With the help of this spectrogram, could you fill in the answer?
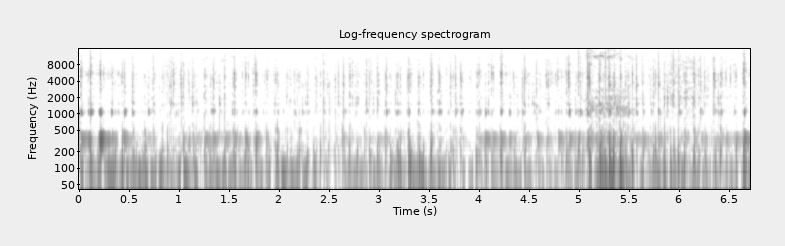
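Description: A hard plastic water bottle is tapped in a quick, continuous series of soft, dull taps that are mostly low and thuddy. A steady faint tone hums underneath throughout, and the tapping grows briefly louder and denser around the five-second mark.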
